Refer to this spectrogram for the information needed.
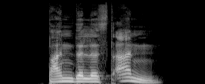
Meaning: second-person singular subjunctive I of anbandeln
- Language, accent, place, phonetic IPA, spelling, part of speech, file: German, Germany, Berlin, [ˌbandələst ˈan], bandelest an, verb, De-bandelest an.ogg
